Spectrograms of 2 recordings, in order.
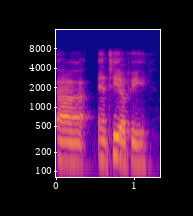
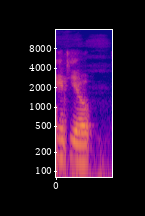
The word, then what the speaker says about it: Antiope: as well, but it's Antiope is or cool. Antiope. However we're pronouncing it. I'd put Antiope because it's like Aphrodite, isn't it? And, right. So. I just said Antiope because it sounds like antelope.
